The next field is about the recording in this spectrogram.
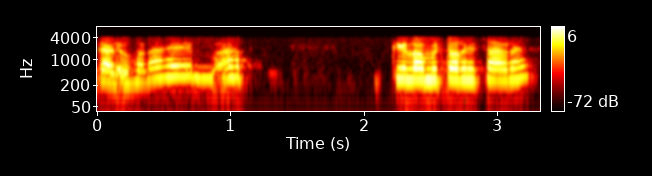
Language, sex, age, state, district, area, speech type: Odia, female, 45-60, Odisha, Sambalpur, rural, conversation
